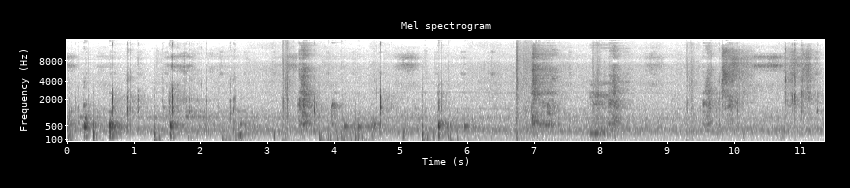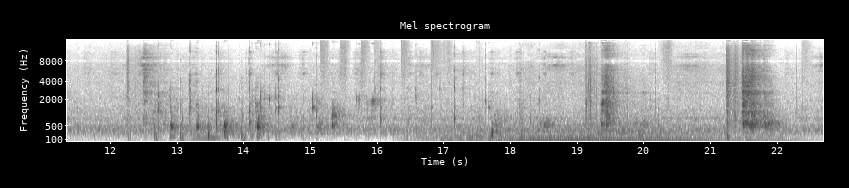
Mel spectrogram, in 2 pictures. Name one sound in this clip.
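Dirt crunches in short bursts as blocks are dug out.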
